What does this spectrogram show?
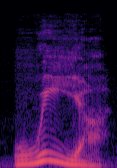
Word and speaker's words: Ouija: Ouija, that's Ouija, is a combination of the French and German words for yes. Okay, I'm aware of this. Pronounced Ouija.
